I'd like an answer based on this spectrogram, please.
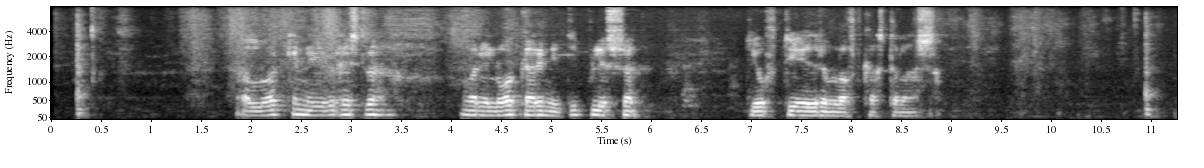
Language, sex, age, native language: Icelandic, male, 60-69, Icelandic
